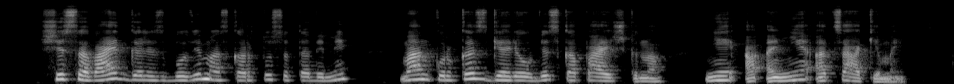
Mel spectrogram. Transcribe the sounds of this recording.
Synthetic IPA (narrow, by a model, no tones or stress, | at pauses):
ʃʲɪsɐʋɐɪd̪ɡɐlʲɪsbʊʋʲɪmɐskɐɾt̪ʊsʊt̪ɐʋʲɪmʲɪ | mɐnkʊɾkɐs̬ɡʲɛɾʲɛʊʋʲɪskɑpɑˑɪʃʲkʲɪnoː | nʲɛɪɐʔɐnʲiɛʔɐt̪sɑːkʲimɐ̰ɪ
